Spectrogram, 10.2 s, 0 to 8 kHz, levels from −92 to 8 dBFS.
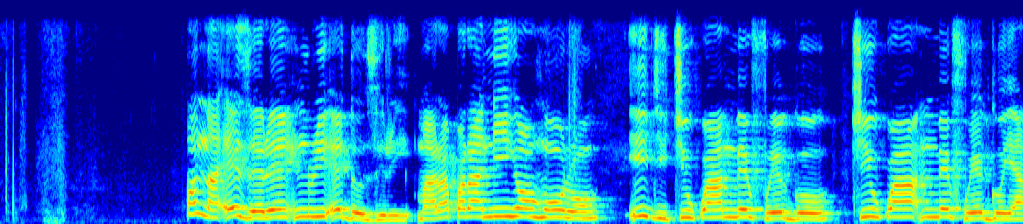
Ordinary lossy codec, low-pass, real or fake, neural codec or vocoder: Opus, 64 kbps; 7.2 kHz; real; none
